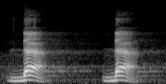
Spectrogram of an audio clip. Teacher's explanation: Terletak ujung lidah menempel pada pangkal gigi seri atas kita. Da menyentuh gigi seri atas bagian pangkal. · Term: huruf da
